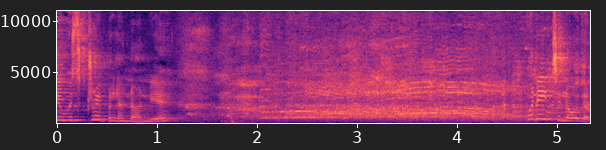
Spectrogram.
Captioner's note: audience exclaiming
